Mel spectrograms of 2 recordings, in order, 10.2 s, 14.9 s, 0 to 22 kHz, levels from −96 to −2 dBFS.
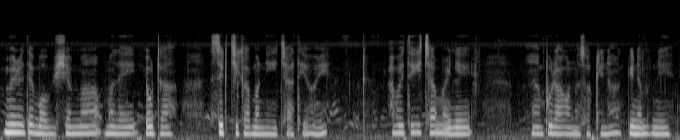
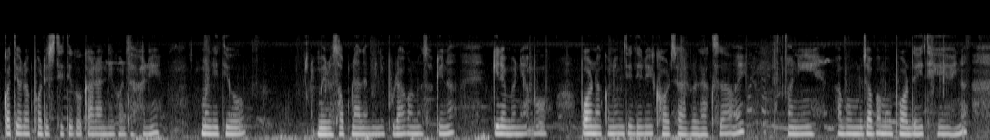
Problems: low volume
